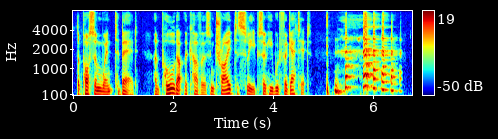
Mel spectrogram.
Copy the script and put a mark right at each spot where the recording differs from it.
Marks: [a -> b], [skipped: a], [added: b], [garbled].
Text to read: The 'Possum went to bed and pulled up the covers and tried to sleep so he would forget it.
The 'Possum went to bed and pulled up the covers and tried to sleep so he would forget it.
